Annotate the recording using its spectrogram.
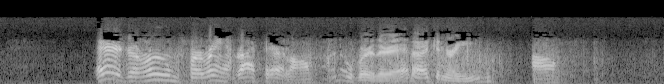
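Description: A man speaks in a conversational voice, heard through an old recording.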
